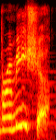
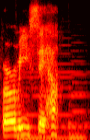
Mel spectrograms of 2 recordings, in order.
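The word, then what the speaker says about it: Burmecia: Another couple from Brumishia. Or is it Brumia? I'm going to say Bisia. I know. Burmeseia. B. Burma. Burmesia. I've been saying it wrong for years.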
